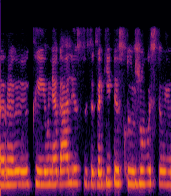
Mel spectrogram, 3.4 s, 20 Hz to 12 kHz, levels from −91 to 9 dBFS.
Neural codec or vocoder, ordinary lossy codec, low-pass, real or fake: none; AAC, 64 kbps; 7.2 kHz; real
